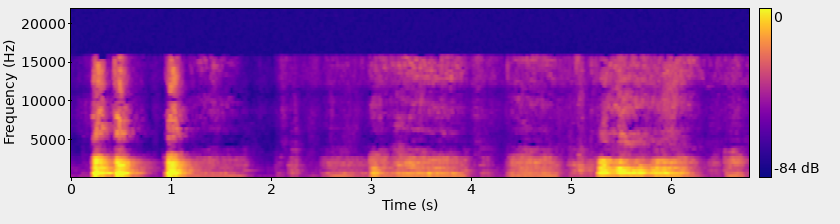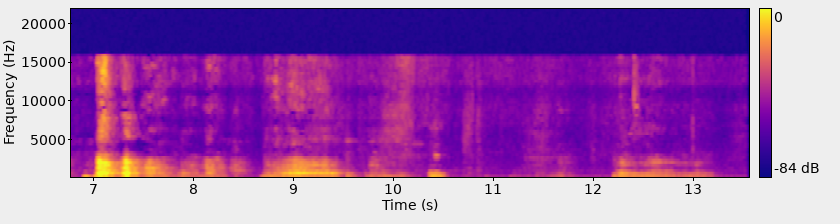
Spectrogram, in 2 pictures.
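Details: Female Siberian Husky growling during play-biting while her belly is scratched. Rough, throaty voiced bursts come in about eight separate outbursts over thirteen seconds, some rising and falling, separated by short silent pauses.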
